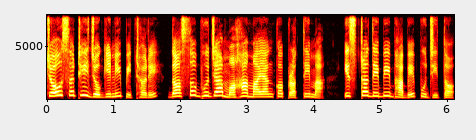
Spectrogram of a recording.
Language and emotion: Odia, neutral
